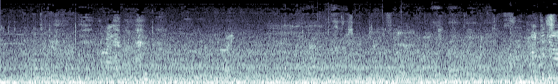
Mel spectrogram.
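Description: Steady low road and engine rumble heard inside a moving car's cabin, with faint voices now and then.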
